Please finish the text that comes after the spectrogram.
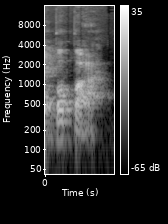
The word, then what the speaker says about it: Попа: Ну, вообще-то, как бы, если правильно ставить ударение, Попа.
